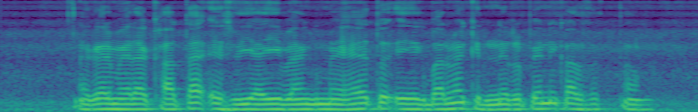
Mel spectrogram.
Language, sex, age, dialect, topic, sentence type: Hindi, male, 25-30, Marwari Dhudhari, banking, question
